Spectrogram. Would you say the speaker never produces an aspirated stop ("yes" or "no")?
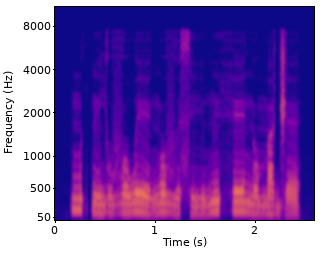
yes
